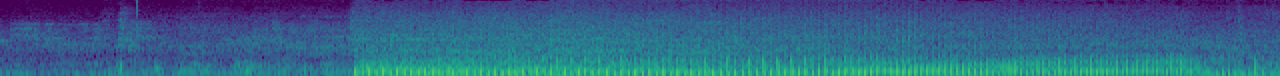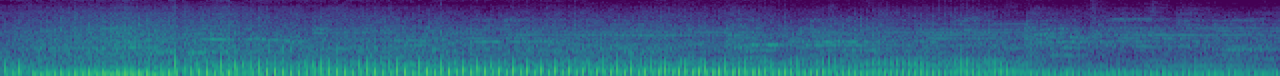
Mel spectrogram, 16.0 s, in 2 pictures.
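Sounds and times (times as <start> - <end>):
motorcycle engine accelerating: 2.0 - 14.6.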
